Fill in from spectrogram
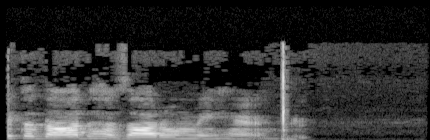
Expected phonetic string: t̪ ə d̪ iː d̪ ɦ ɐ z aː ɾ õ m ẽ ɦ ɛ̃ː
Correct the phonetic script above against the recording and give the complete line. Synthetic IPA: t̪ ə d̪ aː d̪ ɦ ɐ z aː ɾ õ m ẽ ɦ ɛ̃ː

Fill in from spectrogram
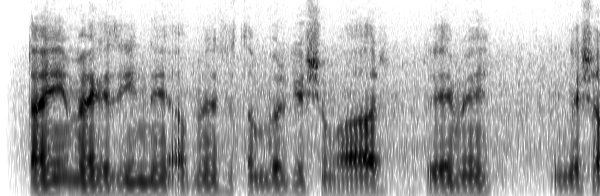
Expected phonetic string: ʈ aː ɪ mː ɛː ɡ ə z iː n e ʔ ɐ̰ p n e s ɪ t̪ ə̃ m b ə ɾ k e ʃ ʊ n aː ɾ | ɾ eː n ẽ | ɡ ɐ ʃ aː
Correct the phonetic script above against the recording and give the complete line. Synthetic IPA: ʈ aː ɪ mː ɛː ɡ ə z iː nː e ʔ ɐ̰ p n e s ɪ t̪ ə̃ m b ə ɾ k e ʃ ʊ m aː ɾ | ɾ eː m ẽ | ɡ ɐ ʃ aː

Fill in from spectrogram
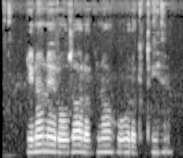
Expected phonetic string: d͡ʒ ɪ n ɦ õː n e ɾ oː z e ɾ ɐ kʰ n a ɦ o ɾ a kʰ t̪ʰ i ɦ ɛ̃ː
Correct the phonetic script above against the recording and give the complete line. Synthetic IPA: d͡ʒ ɪ n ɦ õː n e ɾ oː z a ɾ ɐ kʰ n a ɦ o ɾ ɐ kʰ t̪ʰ i ɦ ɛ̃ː

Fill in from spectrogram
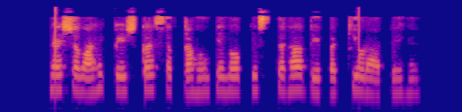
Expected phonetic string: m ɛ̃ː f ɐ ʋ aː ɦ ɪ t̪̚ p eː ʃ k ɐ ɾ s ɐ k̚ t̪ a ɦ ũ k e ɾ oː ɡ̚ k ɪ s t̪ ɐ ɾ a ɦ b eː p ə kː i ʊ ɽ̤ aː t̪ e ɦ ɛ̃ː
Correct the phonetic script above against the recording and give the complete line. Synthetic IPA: m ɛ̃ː ʃ ɐ ʋ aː ɦ ɪ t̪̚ p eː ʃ k ɐ ɾ s ɐ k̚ t̪ a ɦ ũ k e l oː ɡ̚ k ɪ s t̪ ɐ ɾ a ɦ b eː p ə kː i ʊ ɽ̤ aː t̪ e ɦ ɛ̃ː

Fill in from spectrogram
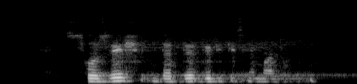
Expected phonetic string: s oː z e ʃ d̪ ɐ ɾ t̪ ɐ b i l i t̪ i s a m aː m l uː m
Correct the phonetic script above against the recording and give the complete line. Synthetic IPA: s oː z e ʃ d̪ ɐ ɾ d̪ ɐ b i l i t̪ i s e m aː l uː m

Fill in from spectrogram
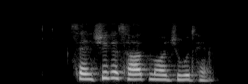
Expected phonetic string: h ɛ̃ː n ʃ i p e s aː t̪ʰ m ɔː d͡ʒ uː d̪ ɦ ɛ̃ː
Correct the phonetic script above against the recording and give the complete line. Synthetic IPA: s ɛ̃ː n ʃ i k e s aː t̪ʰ m ɔː d͡ʒ uː d̪ ɦ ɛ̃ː

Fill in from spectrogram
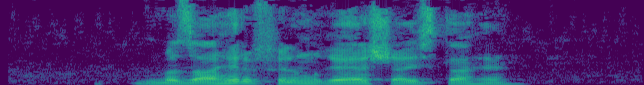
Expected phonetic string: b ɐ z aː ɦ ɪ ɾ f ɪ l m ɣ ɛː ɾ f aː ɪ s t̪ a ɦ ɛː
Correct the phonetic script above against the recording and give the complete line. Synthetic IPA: b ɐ z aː ɦ ɪ ɾ f ɪ l m ɣ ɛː ɾ ʃ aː ɪ s t̪ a ɦ ɛː

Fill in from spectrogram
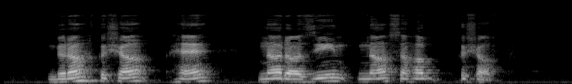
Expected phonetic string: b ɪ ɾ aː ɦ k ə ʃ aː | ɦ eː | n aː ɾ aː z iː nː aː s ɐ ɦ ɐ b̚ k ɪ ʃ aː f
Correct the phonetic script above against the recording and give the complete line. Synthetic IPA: b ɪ ɾ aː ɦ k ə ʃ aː | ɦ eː | n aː ɾ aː z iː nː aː s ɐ ɦ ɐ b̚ k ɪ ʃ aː f

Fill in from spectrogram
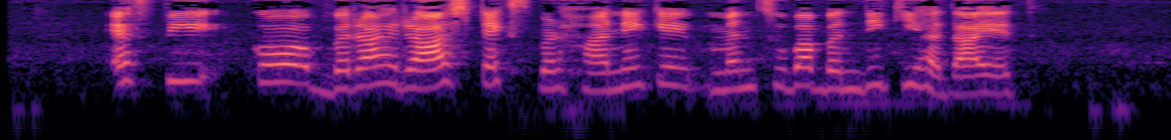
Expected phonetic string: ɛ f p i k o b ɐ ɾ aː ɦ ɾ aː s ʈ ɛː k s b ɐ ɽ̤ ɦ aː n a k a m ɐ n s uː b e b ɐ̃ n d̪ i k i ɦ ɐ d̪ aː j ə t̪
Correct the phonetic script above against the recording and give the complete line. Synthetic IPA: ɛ f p i k o b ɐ ɾ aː ɦ ɾ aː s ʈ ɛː k s b ɐ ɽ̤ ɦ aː n e k e m ɐ n s uː b a b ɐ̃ n d̪ i k i ɦ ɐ d̪ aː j ə t̪

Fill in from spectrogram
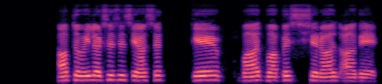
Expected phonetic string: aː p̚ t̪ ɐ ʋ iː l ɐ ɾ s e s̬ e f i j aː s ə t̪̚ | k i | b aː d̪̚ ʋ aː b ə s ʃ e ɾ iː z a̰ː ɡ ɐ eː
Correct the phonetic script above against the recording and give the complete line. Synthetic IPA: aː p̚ t̪ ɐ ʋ iː l ɐ ɾ s e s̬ e s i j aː s ə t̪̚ | k e | b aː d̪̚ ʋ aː p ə s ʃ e ɾ aː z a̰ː ɡ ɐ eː

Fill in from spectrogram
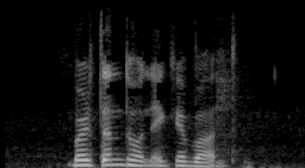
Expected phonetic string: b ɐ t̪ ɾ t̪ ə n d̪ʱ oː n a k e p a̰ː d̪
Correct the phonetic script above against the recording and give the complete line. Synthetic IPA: b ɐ ɾ t̪ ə n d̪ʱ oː n e k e b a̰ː d̪

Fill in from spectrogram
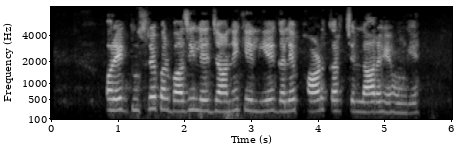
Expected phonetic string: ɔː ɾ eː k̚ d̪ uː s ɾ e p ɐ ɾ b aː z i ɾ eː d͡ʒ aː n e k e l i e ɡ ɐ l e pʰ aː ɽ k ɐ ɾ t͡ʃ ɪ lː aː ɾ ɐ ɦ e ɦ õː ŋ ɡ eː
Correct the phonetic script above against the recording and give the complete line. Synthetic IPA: ɔː ɾ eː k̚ d̪ uː s ɾ e p ɐ ɾ b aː z i l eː d͡ʒ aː n e k e l i e ɡ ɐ l e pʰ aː ɽ k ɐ ɾ t͡ʃ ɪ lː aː ɾ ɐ ɦ e ɦ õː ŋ ɡ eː

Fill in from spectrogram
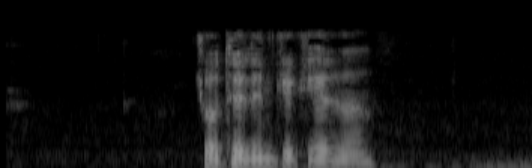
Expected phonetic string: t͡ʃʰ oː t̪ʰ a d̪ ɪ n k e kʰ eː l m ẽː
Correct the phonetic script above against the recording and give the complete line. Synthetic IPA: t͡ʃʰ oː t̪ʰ e d̪ ɪ n k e kʰ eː l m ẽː

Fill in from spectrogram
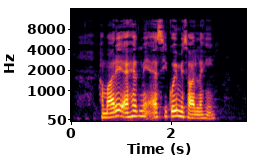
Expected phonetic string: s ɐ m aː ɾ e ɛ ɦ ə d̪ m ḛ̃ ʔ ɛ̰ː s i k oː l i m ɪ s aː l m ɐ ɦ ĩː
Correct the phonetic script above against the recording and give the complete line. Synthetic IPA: h ɐ m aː ɾ e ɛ ɦ ə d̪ m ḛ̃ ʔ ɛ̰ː s i k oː i m ɪ s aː l n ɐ ɦ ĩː

